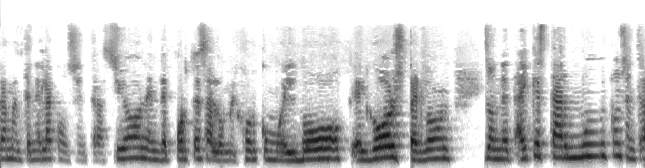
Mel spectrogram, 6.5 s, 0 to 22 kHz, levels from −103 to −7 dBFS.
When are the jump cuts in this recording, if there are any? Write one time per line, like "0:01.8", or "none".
0:03.5
0:04.8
